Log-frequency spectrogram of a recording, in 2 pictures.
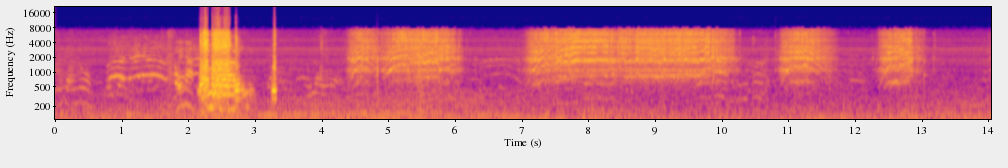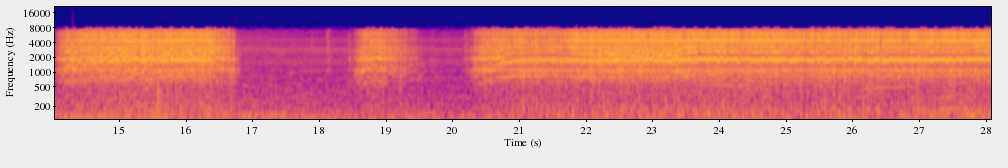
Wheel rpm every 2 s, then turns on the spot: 0, 0, 90, 80, 200, 50, 40, 150, 60, 40, 140, 220, 230, 230.
4-6 16-18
